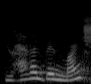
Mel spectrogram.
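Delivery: delighted mother exclaiming; relieved cry. A narrator's reading. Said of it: "cried Missus Hope".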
